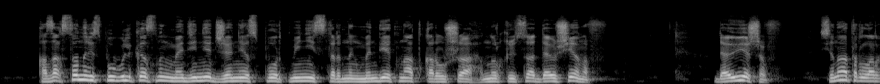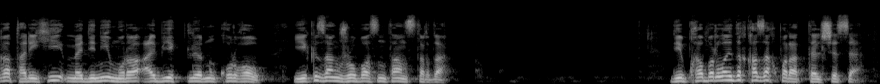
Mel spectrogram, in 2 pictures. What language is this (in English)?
Kazakh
